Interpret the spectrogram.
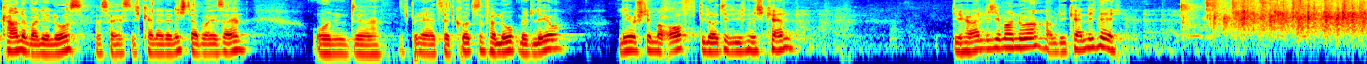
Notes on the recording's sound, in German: Live Podcast aus Köln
